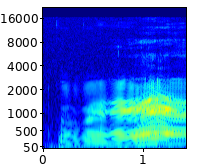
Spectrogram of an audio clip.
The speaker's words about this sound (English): just a roar. I mean, the loudest roar, you know, like a rut roar out in the thicket. And I knew it was him because that, you know, that's the direction he was headed. And obviously he's the only mature deer in there.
